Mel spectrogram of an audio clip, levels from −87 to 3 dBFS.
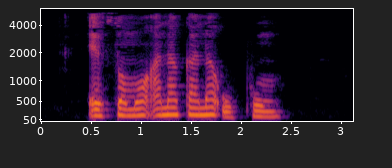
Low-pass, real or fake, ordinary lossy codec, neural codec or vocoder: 5.4 kHz; real; MP3, 32 kbps; none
